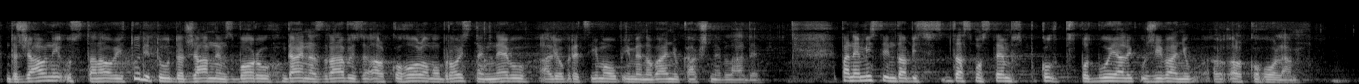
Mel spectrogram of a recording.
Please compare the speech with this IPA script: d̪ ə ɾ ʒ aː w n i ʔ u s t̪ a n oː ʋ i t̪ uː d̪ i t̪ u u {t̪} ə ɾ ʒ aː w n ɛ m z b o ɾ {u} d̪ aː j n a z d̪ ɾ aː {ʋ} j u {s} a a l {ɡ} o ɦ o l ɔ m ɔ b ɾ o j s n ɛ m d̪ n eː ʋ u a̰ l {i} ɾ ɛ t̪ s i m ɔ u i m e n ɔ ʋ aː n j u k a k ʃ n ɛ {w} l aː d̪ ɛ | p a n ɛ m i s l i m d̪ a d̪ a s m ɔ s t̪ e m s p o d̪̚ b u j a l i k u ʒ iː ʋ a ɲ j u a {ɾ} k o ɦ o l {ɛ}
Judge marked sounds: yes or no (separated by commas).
no, yes, yes, no, no, yes, no, no, no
